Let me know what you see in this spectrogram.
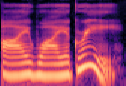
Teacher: in I agree, there is a y sound inserted. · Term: intrusion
